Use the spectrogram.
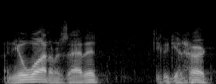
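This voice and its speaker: Man acting low-pitched, curt radio cop. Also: fast talker, highs cut off, close to an everyday voice. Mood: challenging. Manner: curt, challenging. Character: guarded, hard-bitten policeman giving grudging warnings. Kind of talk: 1940s radio crime drama acting. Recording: noisy vintage radio recording.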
